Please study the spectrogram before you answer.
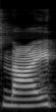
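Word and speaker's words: night: यहां पर जी और एच का लाइट नाइट राइट।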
